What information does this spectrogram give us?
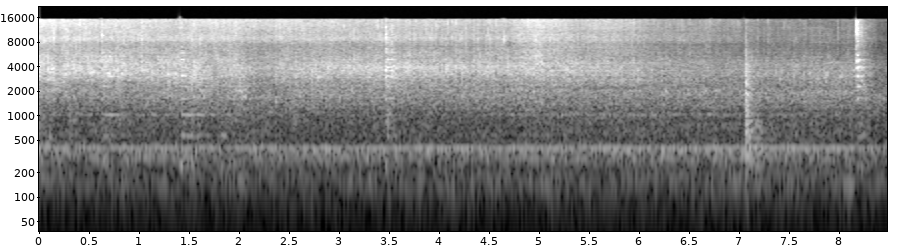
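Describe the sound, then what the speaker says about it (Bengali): Water poured into a pan of frying boal fish with cauliflower sets off a steady, loud continuous sizzle and bubbling hiss, with occasional clinks of utensils near the end. "এবার আমি জল অ্যাড করে দেবো"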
